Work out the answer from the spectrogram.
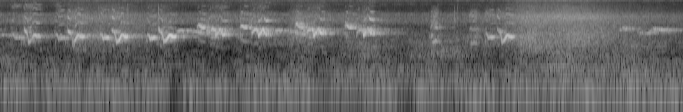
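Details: Sooty-headed bulbul of the kutilang kapas type, singing a full filler-phrase song used as a training master: rapid bright chirped notes, roughly two per second, warbling around a mid-high pitch, with a faint buzzy tail at the end.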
